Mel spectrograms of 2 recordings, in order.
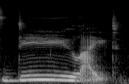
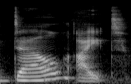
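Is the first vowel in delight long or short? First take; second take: long; short. First: The first vowel is a long E sound. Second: The first vowel is a short E sound. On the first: The speaker calls it right. "What is the long sound of E? ... So that's delight" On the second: The speaker calls it wrong. "For it to be a short E, it would have to be a closed syllable, and it would be delight"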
